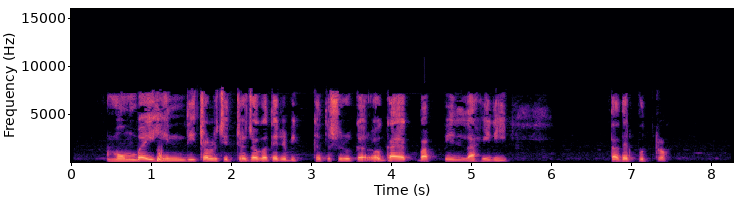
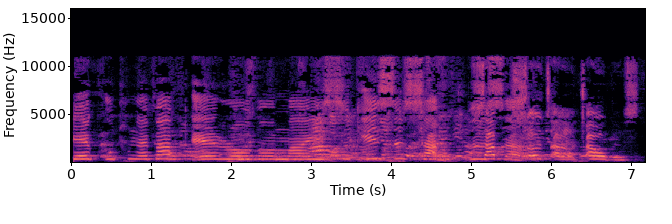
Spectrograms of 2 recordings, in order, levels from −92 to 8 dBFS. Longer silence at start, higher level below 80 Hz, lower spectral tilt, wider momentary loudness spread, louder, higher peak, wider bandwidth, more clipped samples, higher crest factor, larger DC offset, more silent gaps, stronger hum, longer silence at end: first, 0.45 s vs 0.05 s; first, -56 dBFS vs -72 dBFS; first, -4 dB/octave vs -1.5 dB/octave; first, 13 LU vs 7 LU; first, -17 LUFS vs -23 LUFS; first, 0 dBFS vs -6 dBFS; second, 8 kHz vs 11.5 kHz; neither; about the same, 18 dB vs 18 dB; neither; neither; neither; first, 0.85 s vs 0.1 s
